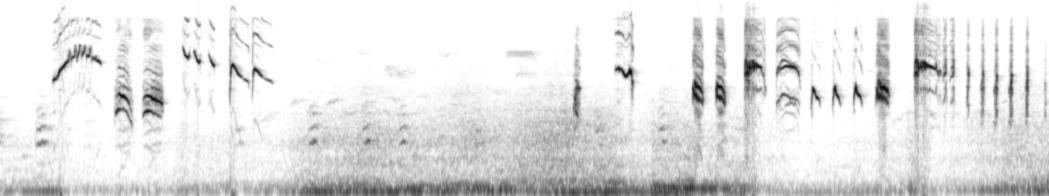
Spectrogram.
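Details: Orange-headed thrush from North Bali answering a lure: varied high whistled phrases with sliding loops, a quieter stretch, then a long rapid sequence of sharp chirps and buzzy notes.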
